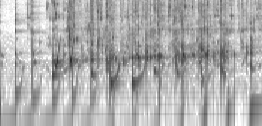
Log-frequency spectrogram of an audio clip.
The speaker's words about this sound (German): ich muss kurz hier Wasser trinken. Kleine kurze ASMR-Session.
